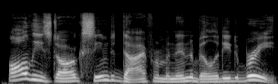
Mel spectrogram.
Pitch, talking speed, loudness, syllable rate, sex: 155 Hz, 215 wpm, -17 LUFS, 6.5 syllables/s, male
